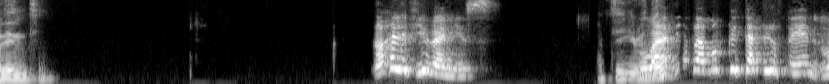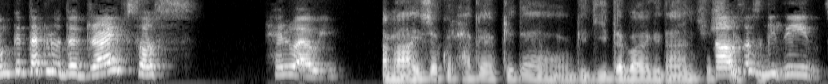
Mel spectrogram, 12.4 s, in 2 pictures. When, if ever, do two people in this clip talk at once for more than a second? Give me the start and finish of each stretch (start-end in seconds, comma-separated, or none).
none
